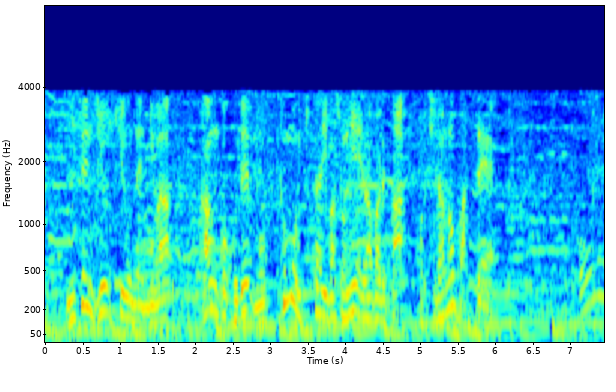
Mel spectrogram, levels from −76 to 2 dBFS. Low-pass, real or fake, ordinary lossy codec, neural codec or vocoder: 7.2 kHz; real; AAC, 16 kbps; none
